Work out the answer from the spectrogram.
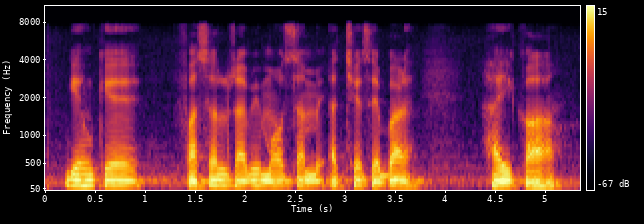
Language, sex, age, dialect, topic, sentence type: Magahi, male, 18-24, Western, agriculture, question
